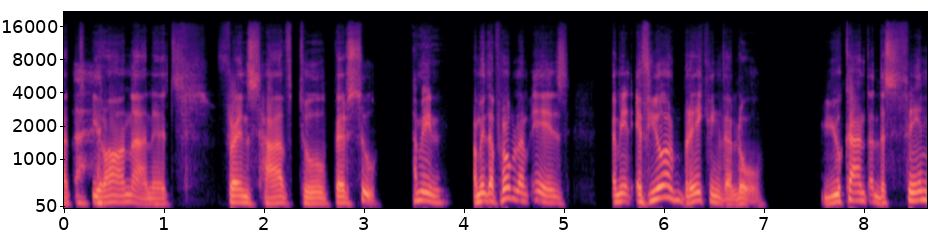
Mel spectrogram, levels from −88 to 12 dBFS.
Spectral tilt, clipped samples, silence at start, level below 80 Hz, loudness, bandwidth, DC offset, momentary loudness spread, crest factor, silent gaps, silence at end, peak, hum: -5.5 dB/octave; under 0.1%; 0 s; -60 dBFS; -17 LUFS; 17.5 kHz; under 0.1%; 10 LU; 14 dB; 3.28-3.46 s, 5.44-5.48 s, 7.16-7.57 s; 0 s; -4 dBFS; none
